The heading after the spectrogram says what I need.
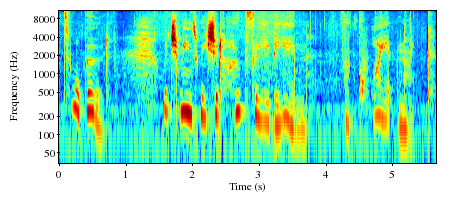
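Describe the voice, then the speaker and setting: A woman playing a calm, reassuring monster-hunting guide in a whispered ASMR roleplay, speaking in a hushed, patient, breathy way. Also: on the low side, a little slow, noisy background. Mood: reassuring, apologetic. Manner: hushed, patient, instructive, soothing.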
